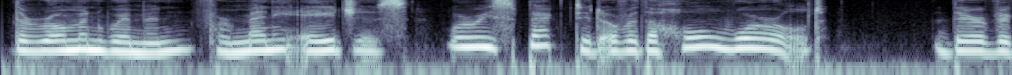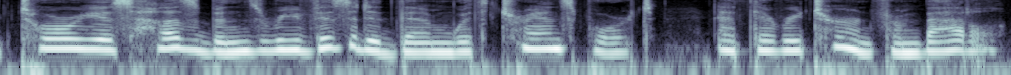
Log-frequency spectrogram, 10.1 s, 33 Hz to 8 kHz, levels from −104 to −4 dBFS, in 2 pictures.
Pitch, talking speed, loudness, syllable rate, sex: 205 Hz, 150 wpm, -19 LUFS, 4.7 syllables/s, female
